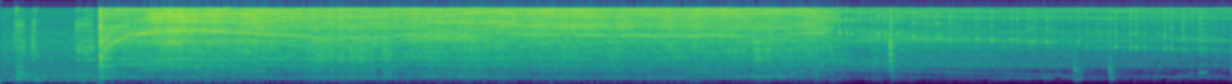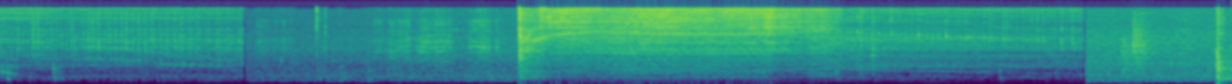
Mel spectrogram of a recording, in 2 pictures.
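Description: Electric miter saw cutting through a thick block of solid wood twice. Each time the motor whines up and runs through the cut, then winds down with a falling whine; the first cut is longer and the second comes near the end.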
